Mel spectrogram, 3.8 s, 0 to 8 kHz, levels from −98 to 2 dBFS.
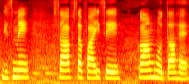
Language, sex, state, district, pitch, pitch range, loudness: Hindi, female, Haryana, Rohtak, 245 Hz, 225-255 Hz, -14 LUFS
